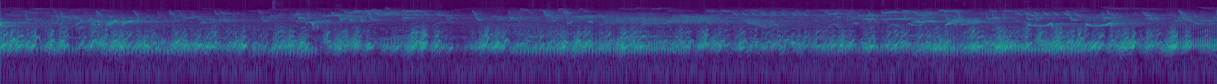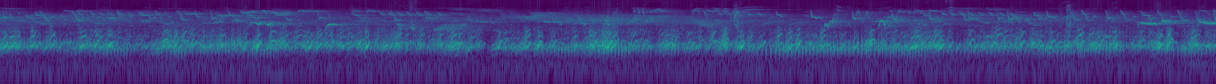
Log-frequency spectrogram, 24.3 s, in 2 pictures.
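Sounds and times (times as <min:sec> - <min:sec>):
moor frogs giving muffled bubbling calls in chorus: 0:00.0 - 0:24.3.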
